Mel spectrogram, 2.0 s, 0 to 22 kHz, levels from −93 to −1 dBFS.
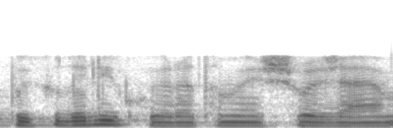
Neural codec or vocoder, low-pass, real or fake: none; 3.6 kHz; real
